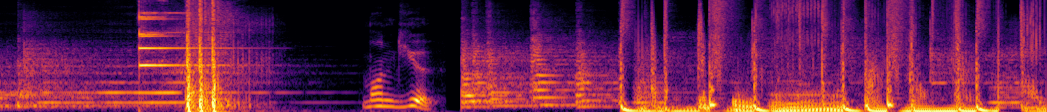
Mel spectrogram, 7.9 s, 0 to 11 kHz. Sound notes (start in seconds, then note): 1.0 bell dings; 2.1 upbeat music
